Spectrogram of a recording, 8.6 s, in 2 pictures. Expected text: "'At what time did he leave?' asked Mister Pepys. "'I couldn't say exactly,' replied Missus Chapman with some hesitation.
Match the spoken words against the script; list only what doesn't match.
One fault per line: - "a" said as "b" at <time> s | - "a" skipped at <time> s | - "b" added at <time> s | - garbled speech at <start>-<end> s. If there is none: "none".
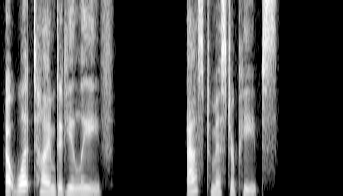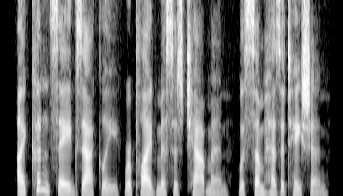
none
